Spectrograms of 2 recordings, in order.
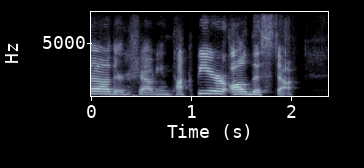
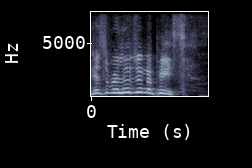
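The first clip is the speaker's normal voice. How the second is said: put-on mocking voice with raised pitch; 8 semitones higher than usual. Parodying a claim, doing the Apostate Prophet and David Wood voice. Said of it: "I'm trying to do the the voice that him and David Wood do together".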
